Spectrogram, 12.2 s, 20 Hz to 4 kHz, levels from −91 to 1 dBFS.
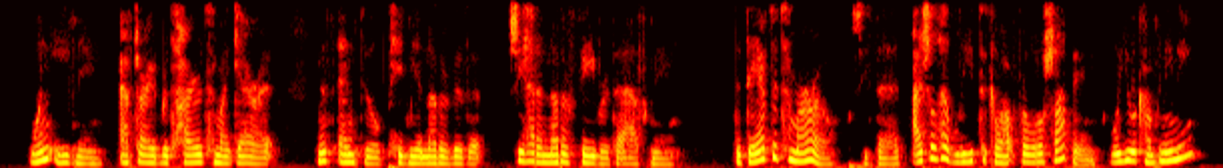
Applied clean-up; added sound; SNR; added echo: none; none; none; none.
